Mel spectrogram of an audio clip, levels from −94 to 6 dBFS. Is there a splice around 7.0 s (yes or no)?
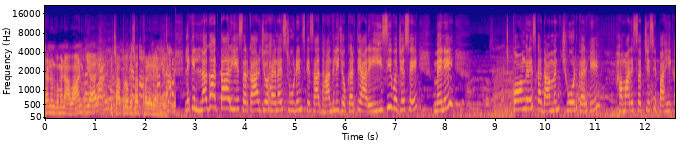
no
